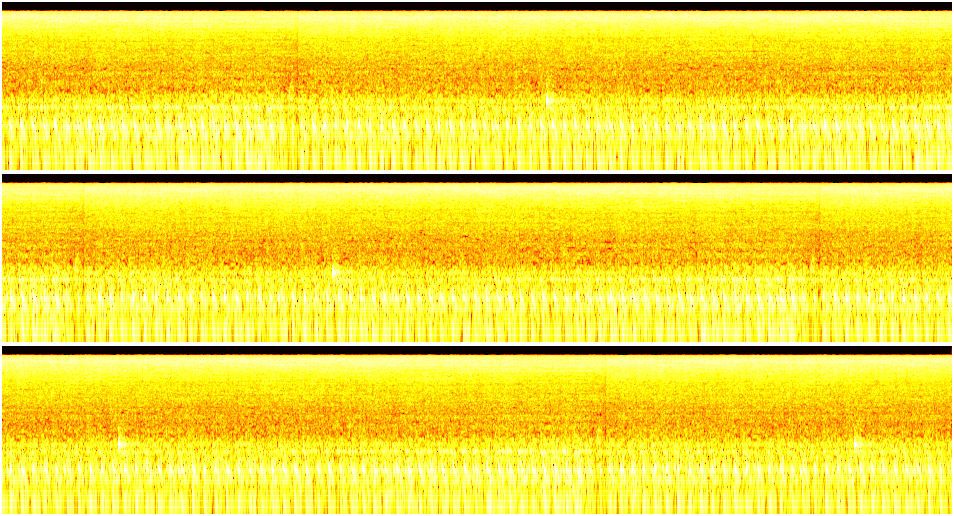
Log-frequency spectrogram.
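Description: Steady mechanical hum of a running machine, with a faint tick about every seven seconds.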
